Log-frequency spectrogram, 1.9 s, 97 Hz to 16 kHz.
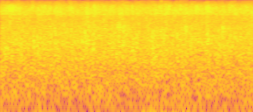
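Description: Steady rain hisses continuously across a Farming Simulator 19 field, a dense even patter with no breaks, thunder or voices.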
